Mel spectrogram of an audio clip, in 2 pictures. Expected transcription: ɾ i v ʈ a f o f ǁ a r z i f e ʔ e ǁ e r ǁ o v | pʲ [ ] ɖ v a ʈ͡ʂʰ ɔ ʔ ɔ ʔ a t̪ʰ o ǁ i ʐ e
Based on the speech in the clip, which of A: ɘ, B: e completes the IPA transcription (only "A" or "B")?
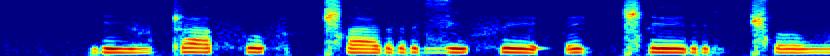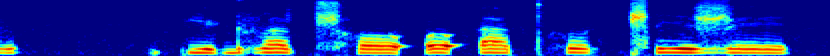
B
